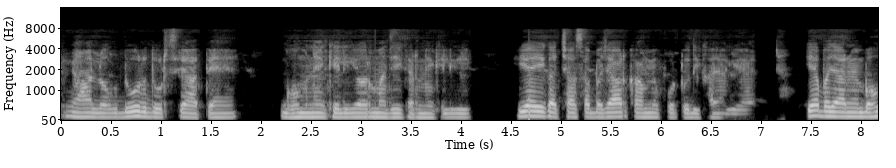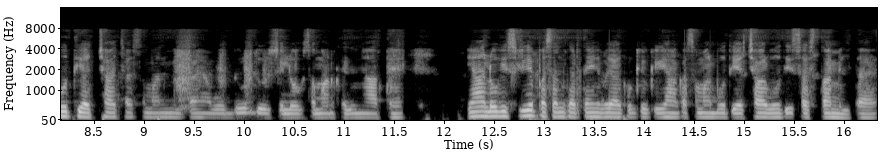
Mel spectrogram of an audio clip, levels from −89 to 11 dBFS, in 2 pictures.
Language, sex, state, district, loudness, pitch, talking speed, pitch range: Hindi, male, Bihar, Saran, -18 LUFS, 130 Hz, 215 wpm, 125-140 Hz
